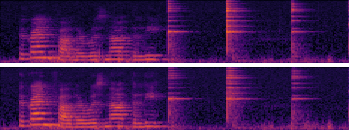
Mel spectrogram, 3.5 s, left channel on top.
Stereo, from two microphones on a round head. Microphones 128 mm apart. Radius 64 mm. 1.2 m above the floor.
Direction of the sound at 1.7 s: 70° left (ahead or behind).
